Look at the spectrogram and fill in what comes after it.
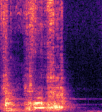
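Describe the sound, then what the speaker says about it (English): A hammer is rubbed across paper to trace the outline of a wall stud, a short close scratchy rasp lasting under a second before fading to quiet. "we're gonna use the hammer to trace the outline of the stud"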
